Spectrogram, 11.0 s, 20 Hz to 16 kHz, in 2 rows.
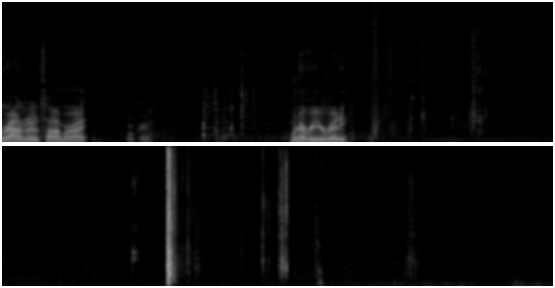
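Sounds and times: pistol shot: 7.2s - 7.4s.

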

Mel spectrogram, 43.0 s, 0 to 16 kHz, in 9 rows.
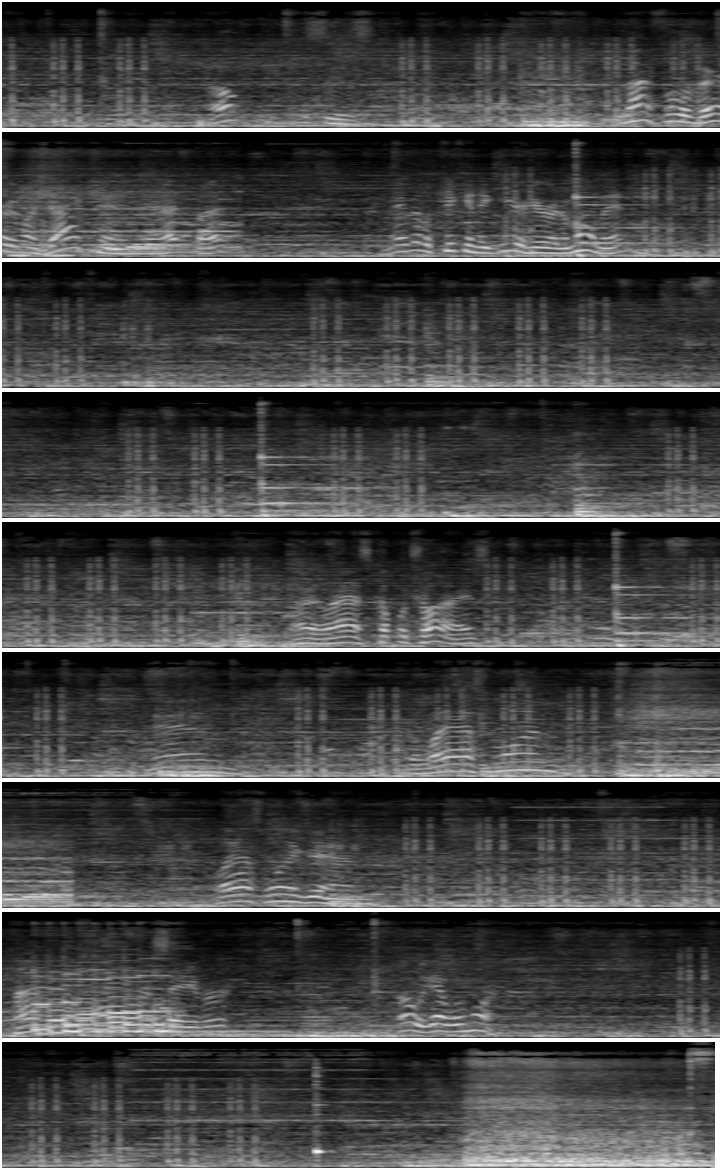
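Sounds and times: low casino hum: 0.0s - 7.4s, 33.6s - 35.4s
casino background noise: 0.0s - 41.3s
slot machine electronic music: 3.5s - 6.5s, 33.5s - 35.2s
slot machine electronic clicks: 31.9s - 34.9s.

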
